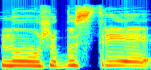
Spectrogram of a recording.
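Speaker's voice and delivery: very high, strained moan through clenched teeth. A woman flips through a book's pages, moaning through gritted teeth. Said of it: "сквозь зубы стонала она".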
